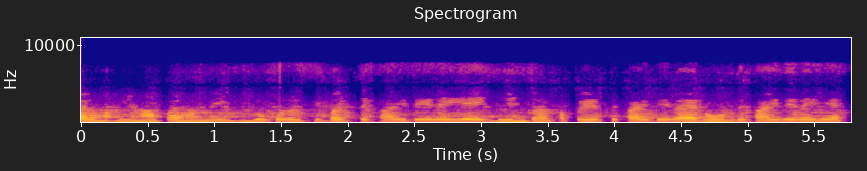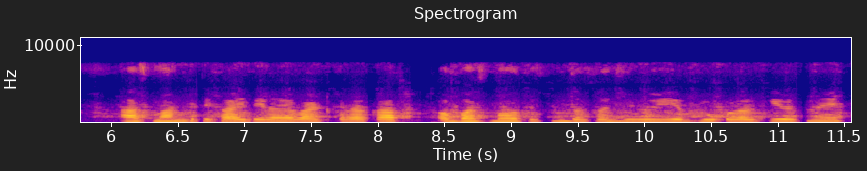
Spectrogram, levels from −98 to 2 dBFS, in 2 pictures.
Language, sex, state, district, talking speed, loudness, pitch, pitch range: Hindi, female, Jharkhand, Sahebganj, 250 wpm, -20 LUFS, 215 Hz, 210-220 Hz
